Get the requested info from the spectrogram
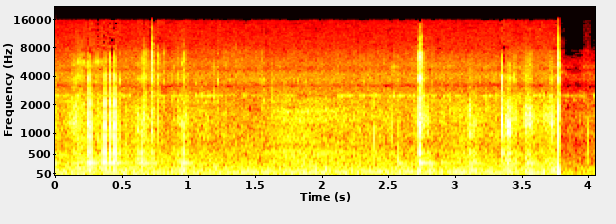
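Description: Handling noise from a compact camera being worked to zoom in: irregular small clicks and brief rustles. A sharp click comes just before the end, after which the sound briefly drops out.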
